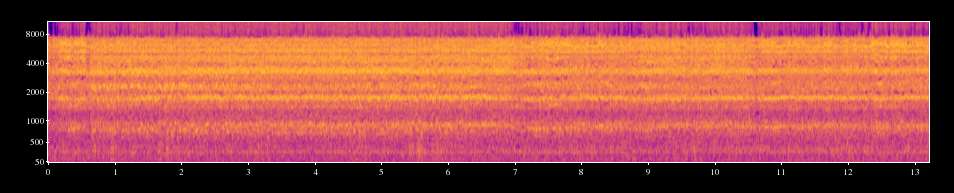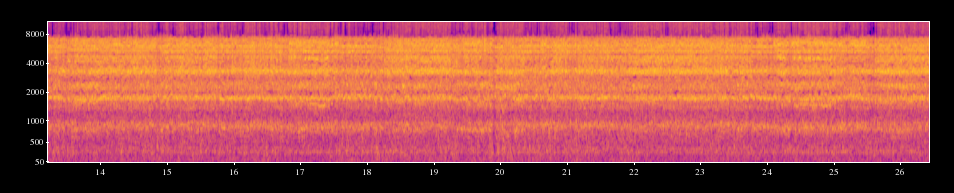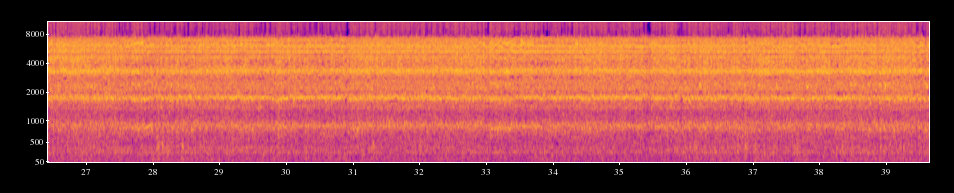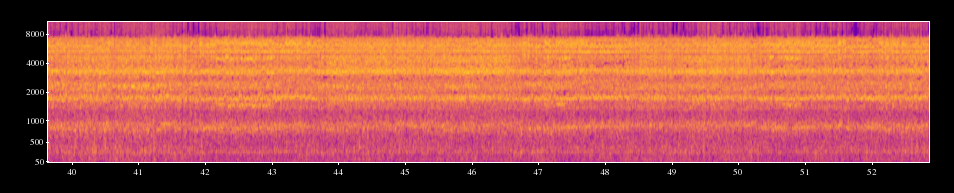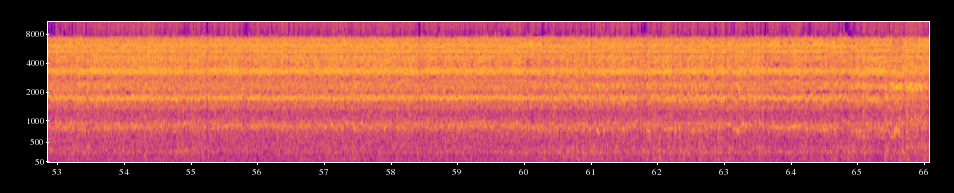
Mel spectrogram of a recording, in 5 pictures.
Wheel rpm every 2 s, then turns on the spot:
220, 210, 210, 220, 230, 230, 230, 230, 220, 220, 230, 230, 220, 230, 230, 230, 230, 230, 230, 230, 220, 220, 220, 220, 230, 220, 230, 230, 230, 230, 230, 230, 220.
none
